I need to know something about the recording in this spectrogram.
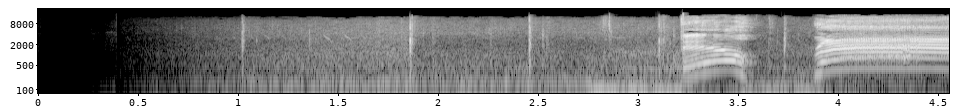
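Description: Footsteps thud on the ground as a man walks.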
